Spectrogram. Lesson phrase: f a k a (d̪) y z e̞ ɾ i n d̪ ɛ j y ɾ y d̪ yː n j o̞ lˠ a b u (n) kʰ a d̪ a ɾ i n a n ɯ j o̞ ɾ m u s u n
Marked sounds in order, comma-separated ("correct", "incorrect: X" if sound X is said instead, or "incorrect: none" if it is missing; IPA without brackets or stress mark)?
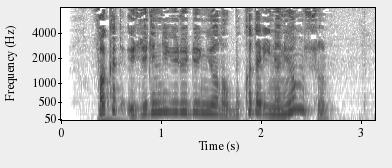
incorrect: t̪, incorrect: none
